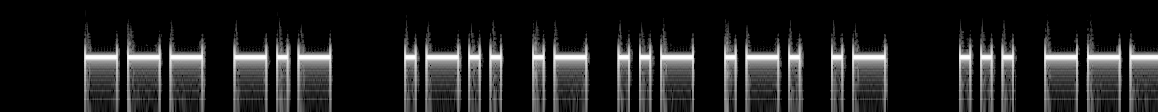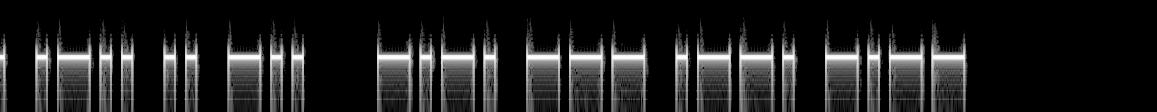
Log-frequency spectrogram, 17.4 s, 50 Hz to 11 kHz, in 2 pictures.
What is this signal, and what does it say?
Morse code, heard as a keyed tone, about 15 wpm, 700 Hz. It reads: OK LAURA SOLID COPY
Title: K1USN SST QSO Practice 15wpm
